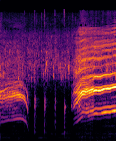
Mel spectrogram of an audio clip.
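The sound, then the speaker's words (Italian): Loud sizzling of a sardine frying in boiling oil, with a high whining tone that drops away, a few sharp crackles and pops, then the hiss and whine surge back. “Sardina Sartori, se l'acqua calda ti ha resuscitato, l'olio bollente ti metterà a tacere. Dio ladro, ora ti friggo.”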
